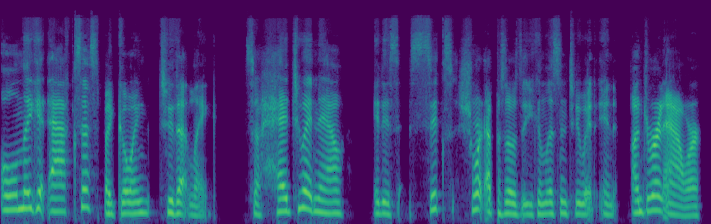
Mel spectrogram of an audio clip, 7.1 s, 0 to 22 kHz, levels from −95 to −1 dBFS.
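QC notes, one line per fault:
No technical faults can be heard anywhere in this speech recording.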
